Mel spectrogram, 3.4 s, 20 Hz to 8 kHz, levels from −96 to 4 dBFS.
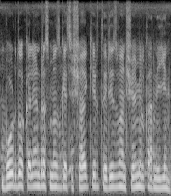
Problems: constant background noise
